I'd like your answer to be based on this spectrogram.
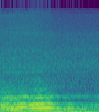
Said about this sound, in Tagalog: ingay ng motor sa labas, padaanin lang natin.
